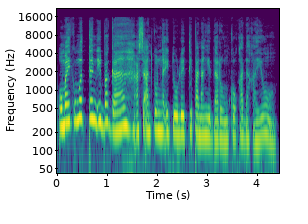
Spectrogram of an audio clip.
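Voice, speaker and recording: A woman's voice: mid-range voice, a little fast, darkish tone, lightly acted. A woman playing a composed, forgiving schoolteacher in a radio drama, speaking in a considerate way. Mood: kindly.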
